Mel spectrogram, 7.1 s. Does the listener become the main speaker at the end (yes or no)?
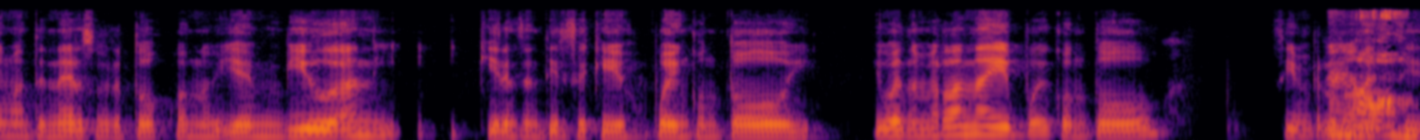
no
